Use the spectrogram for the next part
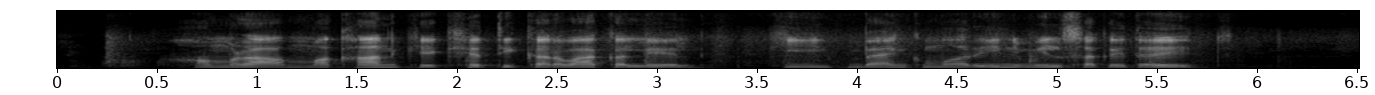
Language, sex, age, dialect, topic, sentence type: Maithili, male, 25-30, Southern/Standard, banking, question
